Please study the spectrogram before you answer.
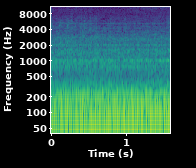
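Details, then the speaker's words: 2011 Ford Super Duty, 6R140 transmission, intermittent fault suspected from the transmission fluid temperature sensor: selecting reverse, the idle bogs down slightly as the truck tries to move, then releases in neutral, with no clunk or slip; normal reverse engagement. "Truck kind of bogs down a little bit, like it's trying to go in reverse. And then neutral, it releases."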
